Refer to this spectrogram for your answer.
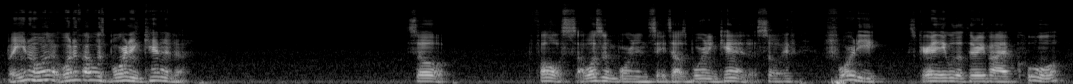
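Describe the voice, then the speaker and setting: A man with a medium-pitched, creaky voice talks at a normal speed, leaving long pauses. He's a programming instructor giving a casual screen-recorded coding lesson, chatting his way through the code step by step.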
